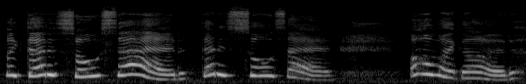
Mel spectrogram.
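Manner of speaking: high, slow, drawn-out wail; wailing so sad. Real, not acted. To her viewers, breaking down with a slow wail. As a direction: near tears, stretching every word. Venting, near tears on camera.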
